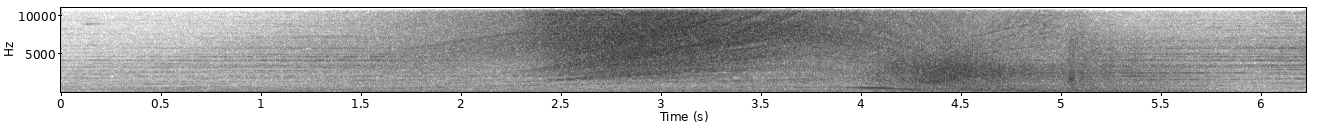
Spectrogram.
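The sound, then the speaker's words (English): Starship engaging warp drive in a science-fiction audio drama: a low, steady rumble builds under a broad, swelling whoosh that peaks loudly past the midpoint, then fades out near the end. “We're clear of the fleet and can engage warp drive. Then do so, Mr. Palmer. Best speed to Delphi 7. Warp 8 or better if Mr. McGuire's new relay can take the strain. Punch it.”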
